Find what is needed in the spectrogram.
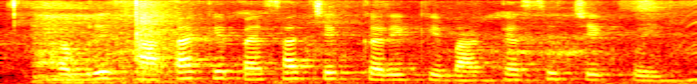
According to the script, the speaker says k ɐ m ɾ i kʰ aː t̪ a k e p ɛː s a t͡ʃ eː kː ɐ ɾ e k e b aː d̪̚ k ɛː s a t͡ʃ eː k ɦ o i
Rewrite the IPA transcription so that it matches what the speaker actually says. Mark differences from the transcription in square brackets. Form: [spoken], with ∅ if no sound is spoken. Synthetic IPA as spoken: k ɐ m ɾ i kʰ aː t̪ a k e p ɛː s a t͡ʃ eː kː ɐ ɾ e k e b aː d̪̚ k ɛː s [e] t͡ʃ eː k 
